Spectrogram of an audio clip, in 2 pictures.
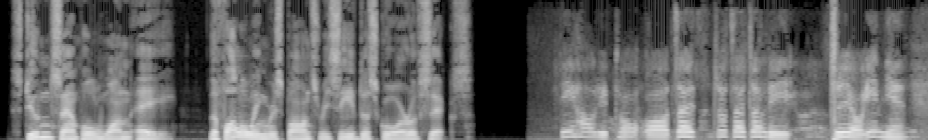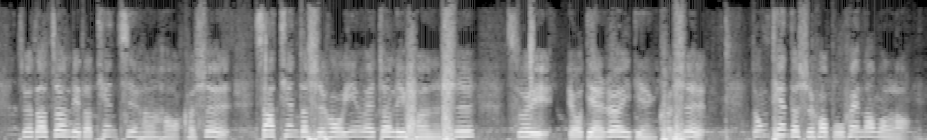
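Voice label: chinese conversation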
